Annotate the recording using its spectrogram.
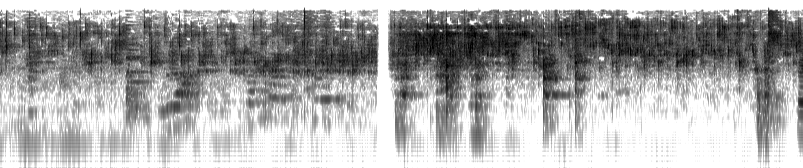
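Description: Whole spices and bay leaves sizzling in hot butter and groundnut oil, a steady hiss with many small crackling pops. The sound cuts out for a moment near the middle.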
